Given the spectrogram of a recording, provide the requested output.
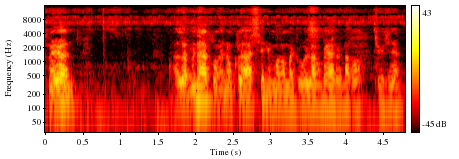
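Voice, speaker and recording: Man acting a cocky, mellow young college bully. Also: medium pitch, fairly even intonation, moderate pace, slight background noise, close to an everyday voice. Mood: menacing, scheming. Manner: cocky, domineering, Taglish slang. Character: rebellious, bullying young male college student. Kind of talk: radio drama acting.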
